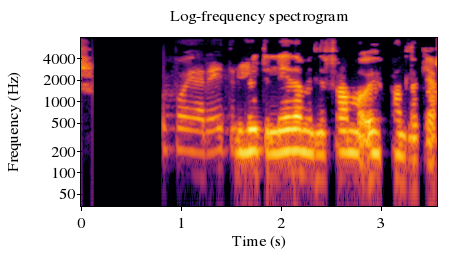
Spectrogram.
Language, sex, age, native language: Icelandic, female, 30-39, Icelandic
